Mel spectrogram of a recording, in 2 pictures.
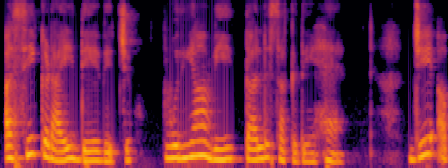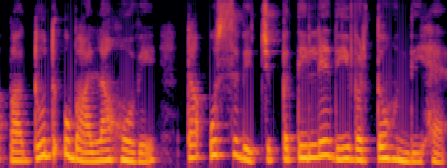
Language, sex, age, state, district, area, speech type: Punjabi, female, 18-30, Punjab, Hoshiarpur, urban, spontaneous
